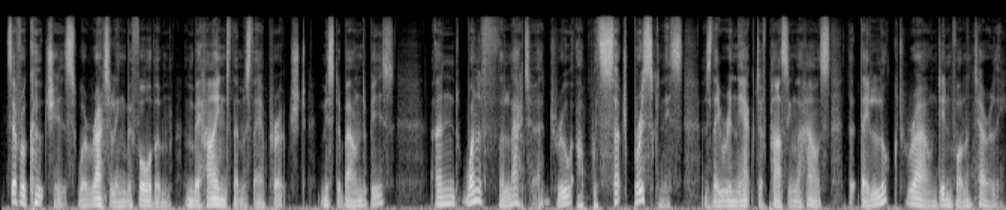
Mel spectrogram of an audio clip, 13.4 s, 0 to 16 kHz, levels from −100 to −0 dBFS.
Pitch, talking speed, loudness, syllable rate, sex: 95 Hz, 175 wpm, -23 LUFS, 5.4 syllables/s, male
